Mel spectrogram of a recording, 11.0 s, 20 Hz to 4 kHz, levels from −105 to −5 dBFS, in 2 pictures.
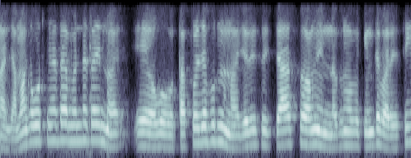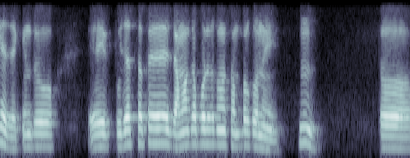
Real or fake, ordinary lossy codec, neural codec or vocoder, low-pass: real; none; none; 3.6 kHz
